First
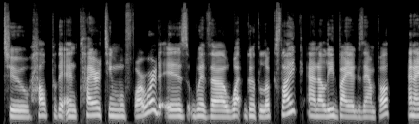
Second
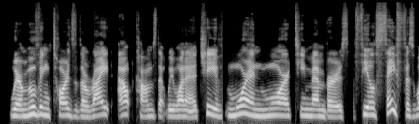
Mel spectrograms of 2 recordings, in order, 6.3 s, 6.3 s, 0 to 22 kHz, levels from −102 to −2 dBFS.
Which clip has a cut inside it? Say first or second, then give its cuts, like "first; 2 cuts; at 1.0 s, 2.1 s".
second; 2 cuts; at 3.4 s, 5.4 s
